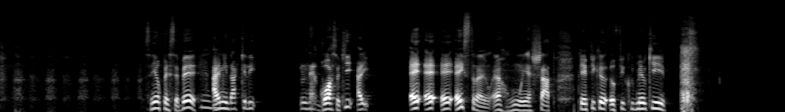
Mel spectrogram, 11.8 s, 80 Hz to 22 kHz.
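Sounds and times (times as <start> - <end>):
person imitating quick shallow strained breathing under stress: 0.0 - 2.3, 8.4 - 8.7
speech: 2.2 - 10.4.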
